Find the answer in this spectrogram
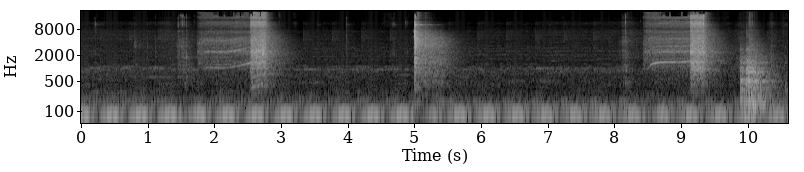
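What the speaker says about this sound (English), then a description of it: "we're going to torque them to 16 foot-pounds with our torque wrench" A torque wrench ratchets and tightens bolts on a Baker 6-speed overdrive transmission for a 2006 CVO motorcycle build, with a few sharp bursts of close mechanical ratcheting over a steady, rhythmic low background throb.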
